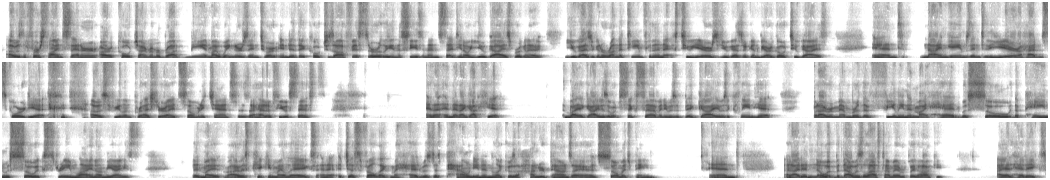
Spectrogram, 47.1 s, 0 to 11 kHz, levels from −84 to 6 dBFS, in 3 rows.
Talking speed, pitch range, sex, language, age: 215 wpm, 110-135 Hz, male, English, 30-49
